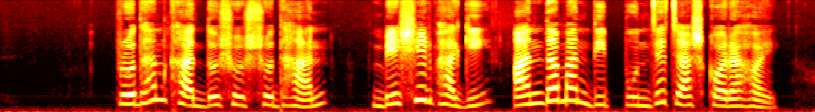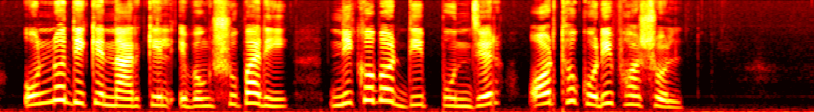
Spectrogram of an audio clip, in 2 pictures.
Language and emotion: Bengali, neutral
